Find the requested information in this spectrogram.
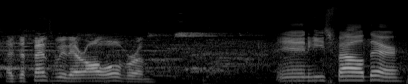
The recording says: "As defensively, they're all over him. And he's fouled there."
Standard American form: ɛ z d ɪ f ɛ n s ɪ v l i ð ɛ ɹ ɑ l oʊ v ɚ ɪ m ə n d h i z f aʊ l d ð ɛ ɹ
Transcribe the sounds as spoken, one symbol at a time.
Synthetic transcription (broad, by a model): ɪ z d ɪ f ɛ n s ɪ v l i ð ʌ ɹ ɑ l oʊ v ɚ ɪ m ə n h i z f aʊ l d ð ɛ ɹ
